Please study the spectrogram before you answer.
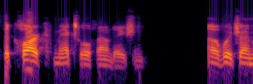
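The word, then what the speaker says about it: Clerk: and british pronounce it clark like for american pronunciation pretends to e pretend the e is an a it's the clark maxwell foundation of which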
